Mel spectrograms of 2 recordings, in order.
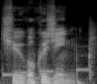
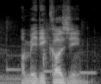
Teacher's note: the accent always shifts to drop after the country name regardless of what the original accent of the country was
